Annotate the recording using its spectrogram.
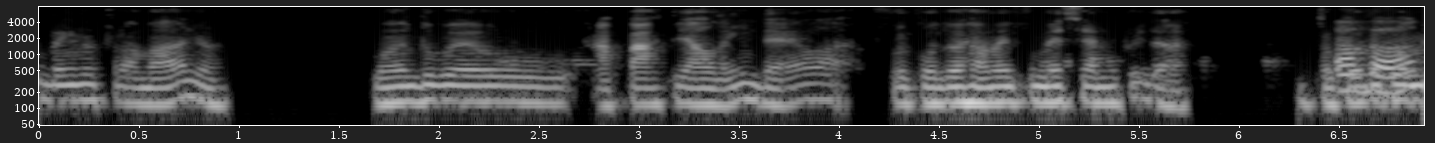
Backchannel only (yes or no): no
